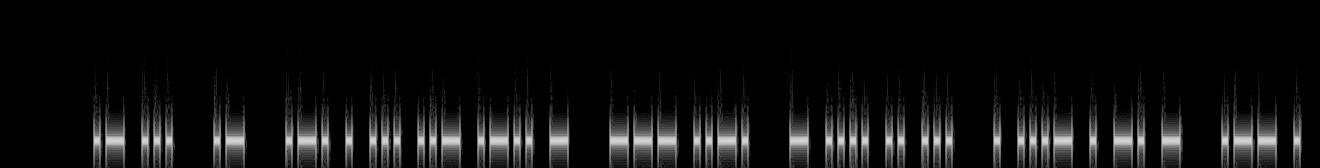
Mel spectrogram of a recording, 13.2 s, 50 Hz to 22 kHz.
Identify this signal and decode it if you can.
Morse code, heard as a keyed tone, about 20 wpm, 700 Hz. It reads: AS A RESULT OF THIS EVENT WE
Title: Sentences with 5-Word Phrases - Spoken Beginning - 20wpm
